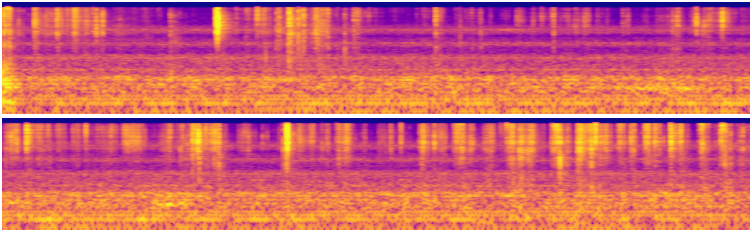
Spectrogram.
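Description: Long nails scratch and flick at a small, crumbling bath bomb of solid compressed powder in the bath, leaving powder on the fingers. Quiet, bright, dry scratching and crumbling crackles come in bursts, with a few sharper clicks standing out.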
